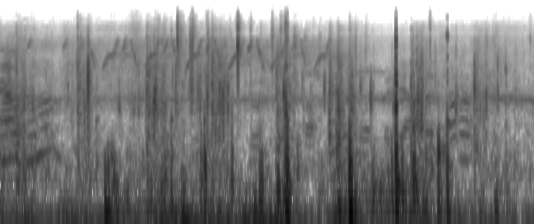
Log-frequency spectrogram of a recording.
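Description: Footsteps crunching on a gravel track at a walking pace, irregular steps with low thumps, with voices talking in the background.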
